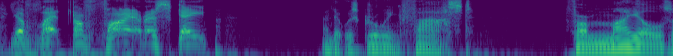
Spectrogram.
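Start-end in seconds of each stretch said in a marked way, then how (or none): 0.1-1.7 much higher, loud accusing yell; furious scream. A narrator's reading. Hal yelling at the tribe about the fire, furious. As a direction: shout the blame. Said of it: "screamed Hal".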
